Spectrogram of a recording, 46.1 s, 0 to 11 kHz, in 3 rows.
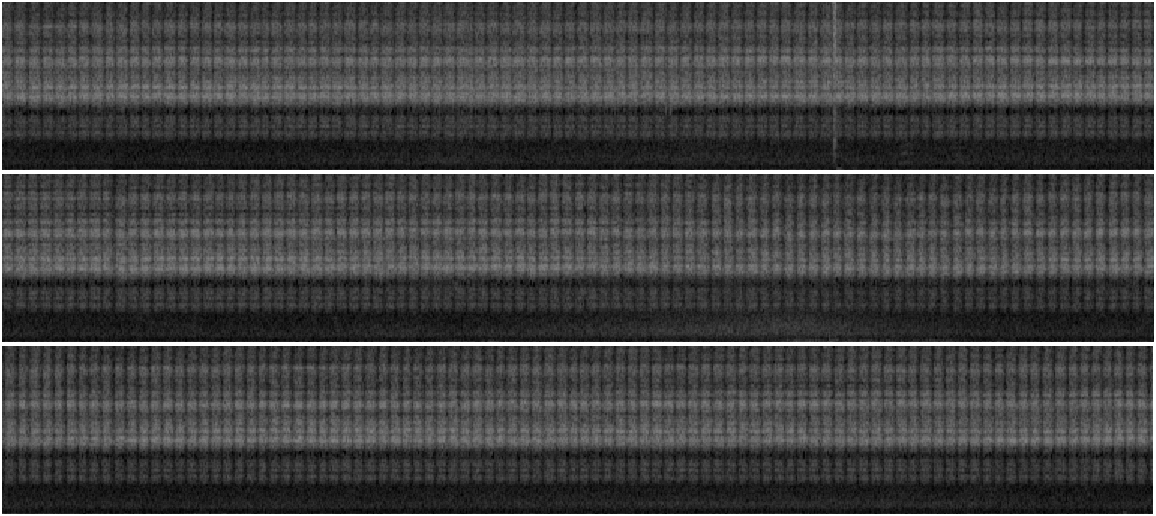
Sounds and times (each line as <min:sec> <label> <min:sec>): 0:11.0 coche pasar 0:12.1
